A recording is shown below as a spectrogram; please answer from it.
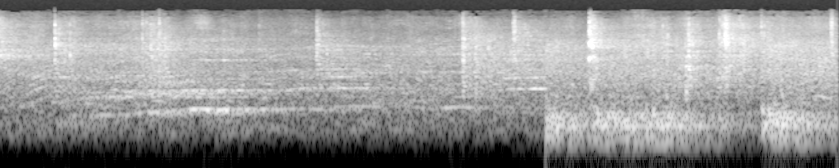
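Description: Ice hockey rink sound: faint arena murmur with scattered short clicks of sticks and puck on the ice. A bit past four seconds a much louder, dense rumble of noise comes in suddenly, runs for about a second and a half, then drops away.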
